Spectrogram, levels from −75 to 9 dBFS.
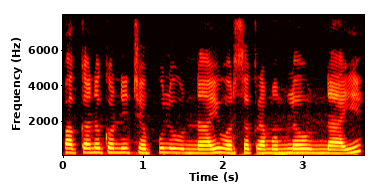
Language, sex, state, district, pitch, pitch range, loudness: Telugu, female, Telangana, Mahabubabad, 230 Hz, 220-245 Hz, -14 LUFS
